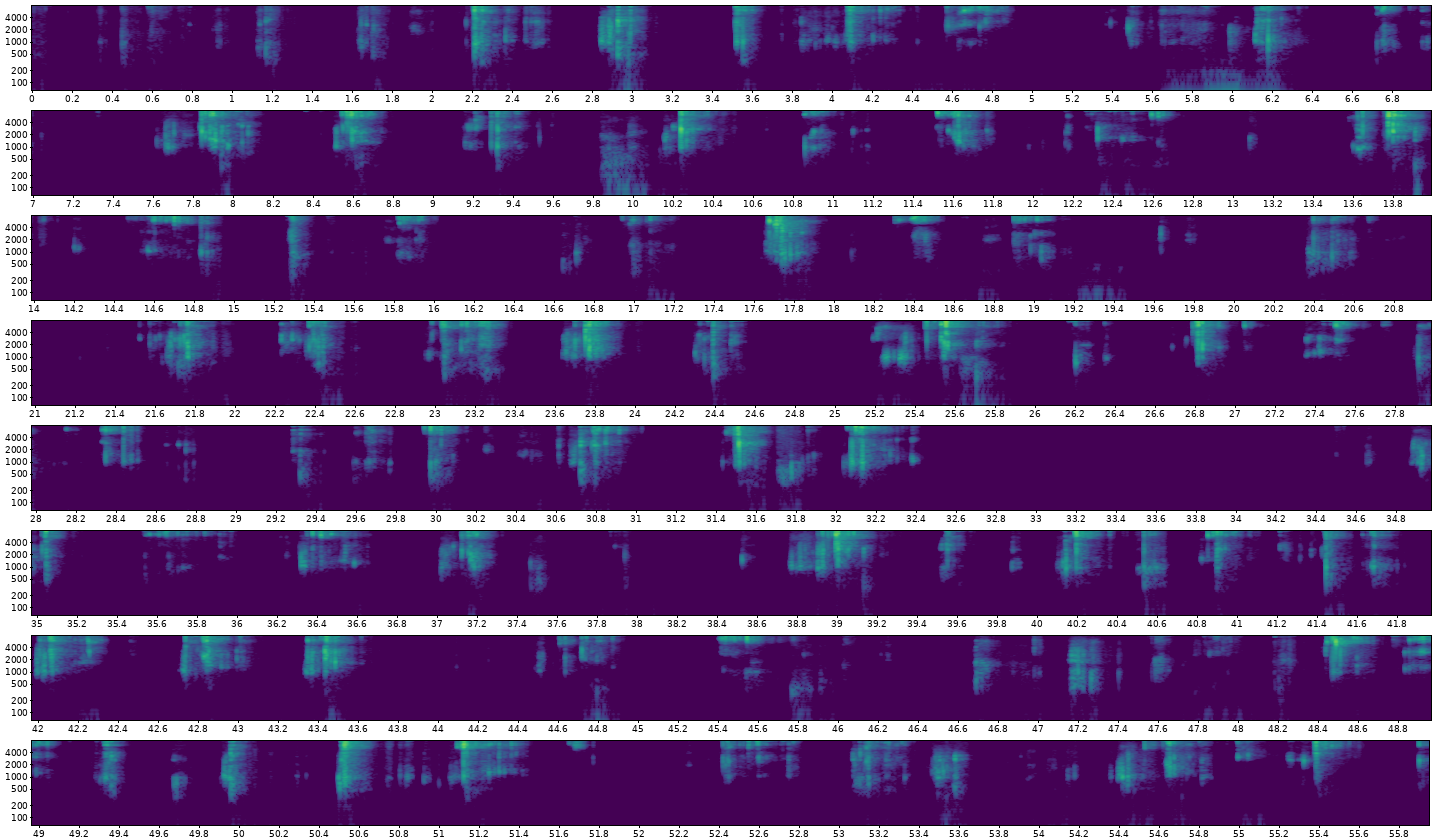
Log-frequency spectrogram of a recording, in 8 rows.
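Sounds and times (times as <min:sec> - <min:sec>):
chewing with mouth clicks: 0:17.7 - 0:19.1, 0:21.5 - 0:24.6, 0:29.6 - 0:32.4, 0:34.9 - 0:37.3, 0:38.8 - 0:43.6, 0:44.6 - 0:46.0, 0:46.8 - 0:51.5, 0:52.4 - 0:55.6.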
